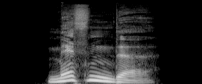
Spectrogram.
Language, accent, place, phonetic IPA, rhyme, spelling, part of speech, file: German, Germany, Berlin, [ˈmɛsn̩də], -ɛsn̩də, messende, adjective, De-messende.ogg
- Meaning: inflection of messend: 1. strong/mixed nominative/accusative feminine singular 2. strong nominative/accusative plural 3. weak nominative all-gender singular 4. weak accusative feminine/neuter singular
